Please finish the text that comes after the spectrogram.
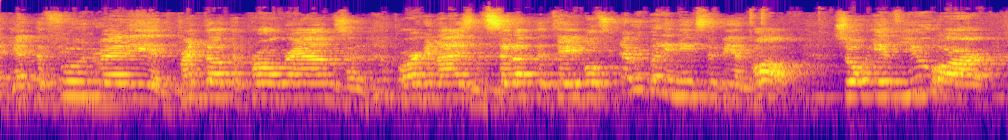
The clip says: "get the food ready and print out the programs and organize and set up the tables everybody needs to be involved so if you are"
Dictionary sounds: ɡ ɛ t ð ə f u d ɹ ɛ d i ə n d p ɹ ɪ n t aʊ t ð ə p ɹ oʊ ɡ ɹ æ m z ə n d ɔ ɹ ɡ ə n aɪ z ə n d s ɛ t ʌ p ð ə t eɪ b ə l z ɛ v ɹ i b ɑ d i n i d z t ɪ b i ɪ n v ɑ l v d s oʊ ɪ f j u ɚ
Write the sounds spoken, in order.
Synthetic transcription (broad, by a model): ɡ ɛ t ð ə f u d ɹ ɛ d i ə n p ɹ ɪ n t aʊ t ð ə p ɹ oʊ ɡ ɹ æ m z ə n ɔ ɹ ɡ ə n aɪ z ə n s ɛ t ʌ p ð ə t eɪ b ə l z ɛ v ɹ i b ɑ d i n i d z t ɪ b i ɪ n v ɑ l v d s oʊ ɪ f j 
